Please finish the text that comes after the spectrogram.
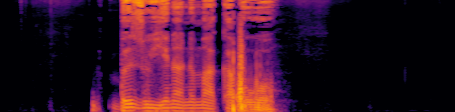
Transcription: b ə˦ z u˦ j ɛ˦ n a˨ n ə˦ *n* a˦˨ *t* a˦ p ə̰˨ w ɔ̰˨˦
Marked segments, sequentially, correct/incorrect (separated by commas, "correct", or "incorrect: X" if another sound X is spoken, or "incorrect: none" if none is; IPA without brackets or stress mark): incorrect: m, incorrect: k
